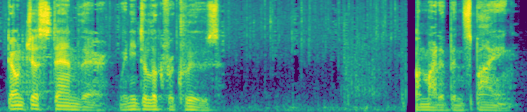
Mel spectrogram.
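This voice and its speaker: An actor playing a gruff, stoic monster hunter in a video game, with a gravelly voice and terse, flat delivery. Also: male voice, very deep voice, unhurried, a little hiss or hum. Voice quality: gravelly, husky.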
